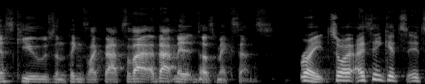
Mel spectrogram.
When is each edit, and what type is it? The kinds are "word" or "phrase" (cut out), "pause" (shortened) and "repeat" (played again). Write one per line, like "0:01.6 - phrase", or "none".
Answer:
none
